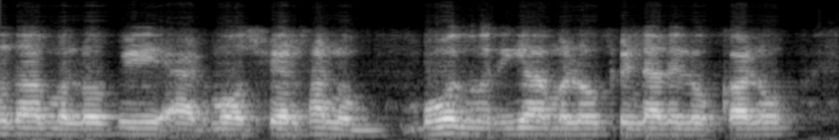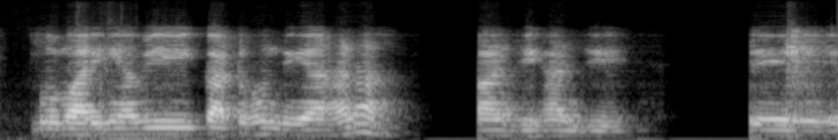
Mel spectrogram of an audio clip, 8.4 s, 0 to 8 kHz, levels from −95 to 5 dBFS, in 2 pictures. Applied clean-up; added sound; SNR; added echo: neural separator model SepFormer DNS4.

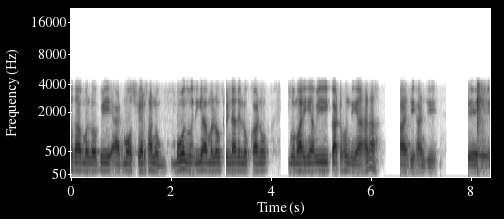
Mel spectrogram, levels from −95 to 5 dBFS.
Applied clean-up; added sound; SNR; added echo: none; none; none; none.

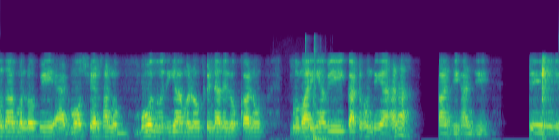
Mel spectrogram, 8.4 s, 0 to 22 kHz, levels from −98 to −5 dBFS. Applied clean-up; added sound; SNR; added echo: none; Slam; 18 dB; reverberation time 0.2 s.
